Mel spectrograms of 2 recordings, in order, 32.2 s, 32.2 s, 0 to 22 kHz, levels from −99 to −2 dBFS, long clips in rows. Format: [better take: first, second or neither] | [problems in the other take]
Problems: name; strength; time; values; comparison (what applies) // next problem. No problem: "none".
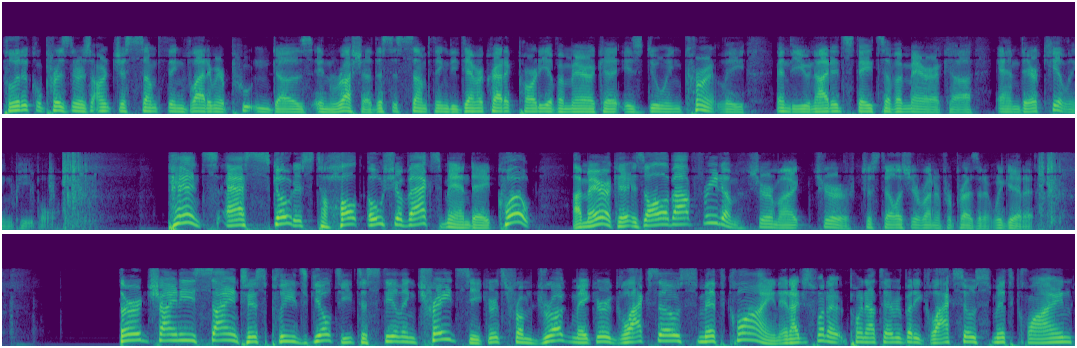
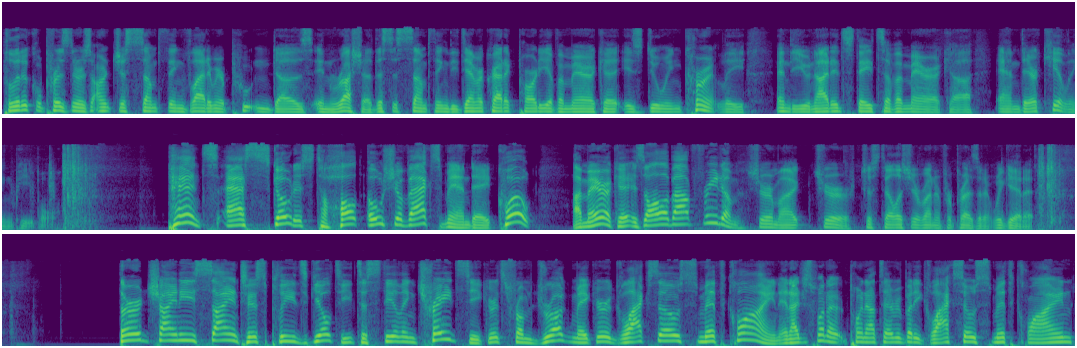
second | garbled, watery; badly; nothing above 6 kHz; slightly in the second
